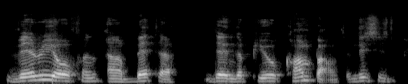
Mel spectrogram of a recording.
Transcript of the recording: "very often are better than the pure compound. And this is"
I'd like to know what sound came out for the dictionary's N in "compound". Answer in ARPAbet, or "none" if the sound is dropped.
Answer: N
